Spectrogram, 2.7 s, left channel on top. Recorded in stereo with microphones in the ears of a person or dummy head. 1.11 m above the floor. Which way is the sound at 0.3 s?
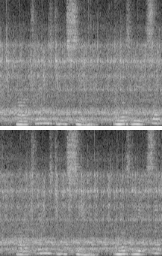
50° left (ahead or behind).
